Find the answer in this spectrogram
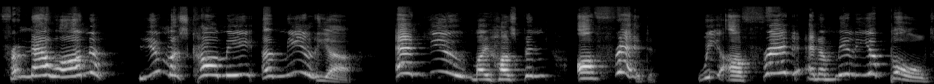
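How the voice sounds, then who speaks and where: In a put-on character voice, a female-sounding speaker goes extremely high in pitch with very wide pitch swings at a fairly slow pace. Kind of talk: fancy, posh. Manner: playful.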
